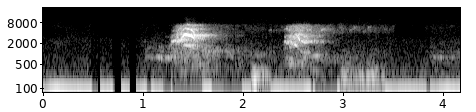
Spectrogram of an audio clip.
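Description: Two short, faint bird calls, each a falling whistle, one about a second in and another about two and a half seconds in.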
